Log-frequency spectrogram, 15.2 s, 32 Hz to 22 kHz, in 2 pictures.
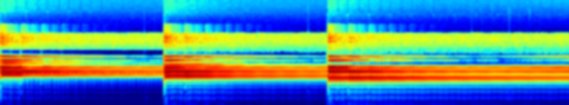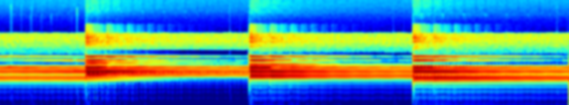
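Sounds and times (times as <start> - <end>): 
soft future bass synth chord loop in A minor: 0.0 - 15.1.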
